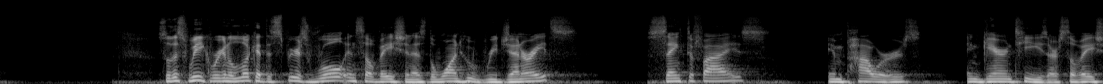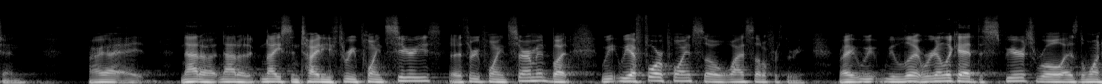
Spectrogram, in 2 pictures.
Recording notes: Delivered Sunday, May 3, 2020 at Woodridge Community Church (New Berlin, WI).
